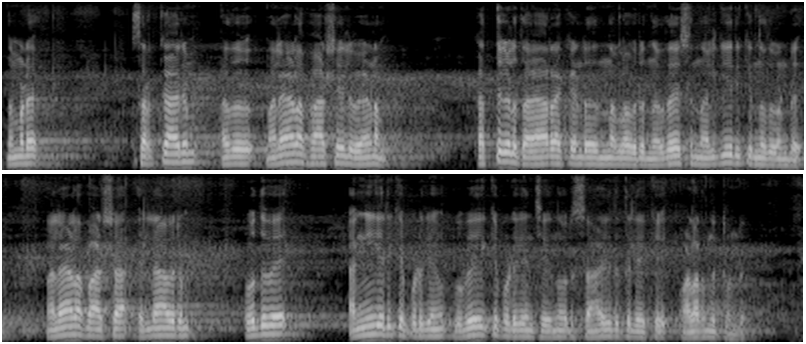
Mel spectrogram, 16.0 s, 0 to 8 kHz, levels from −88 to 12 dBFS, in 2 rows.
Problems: constant background noise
